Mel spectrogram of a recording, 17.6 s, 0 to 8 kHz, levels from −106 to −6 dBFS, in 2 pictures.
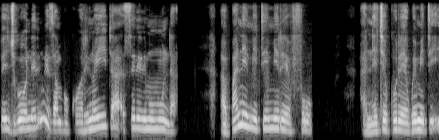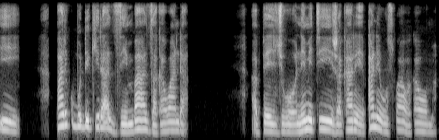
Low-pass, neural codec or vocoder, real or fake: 7.2 kHz; none; real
